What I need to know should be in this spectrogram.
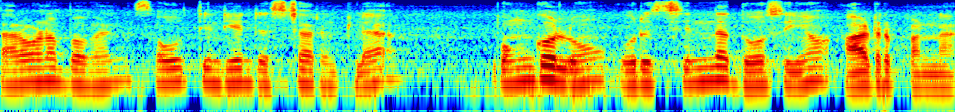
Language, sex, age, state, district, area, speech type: Tamil, male, 30-45, Tamil Nadu, Viluppuram, urban, read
